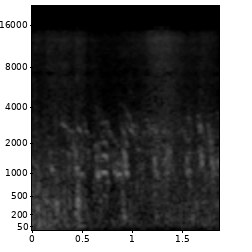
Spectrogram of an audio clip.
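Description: Young chickens on an urban micro farm pasture cluck and chatter softly, several birds overlapping in a continuous murmur outdoors at moderate distance.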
